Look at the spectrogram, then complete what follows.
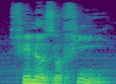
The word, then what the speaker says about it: Philosophie: And then there's a ph, which is just pronounced like an f. Just like in photo or Philosophie.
